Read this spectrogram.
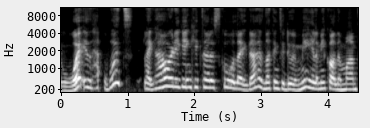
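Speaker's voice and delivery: play-acted flustered panic, high, disbelieving. Retelling hearing the kids were kicked out of school: retelling own past panic. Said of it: "I started to panic again 'cause I'm like".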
